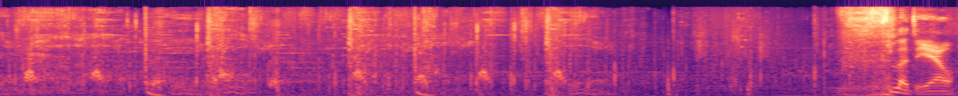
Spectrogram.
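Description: Zombies groan and grunt in a video game.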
